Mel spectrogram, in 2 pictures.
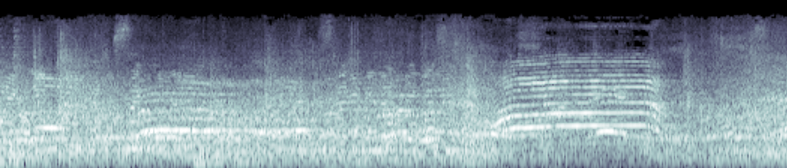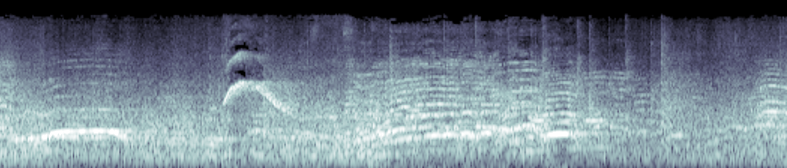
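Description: Spectators shout and cheer in a large echoing rink.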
